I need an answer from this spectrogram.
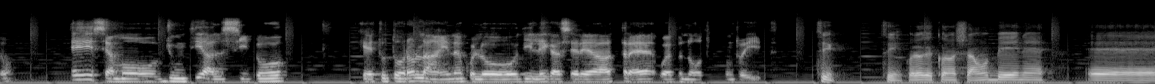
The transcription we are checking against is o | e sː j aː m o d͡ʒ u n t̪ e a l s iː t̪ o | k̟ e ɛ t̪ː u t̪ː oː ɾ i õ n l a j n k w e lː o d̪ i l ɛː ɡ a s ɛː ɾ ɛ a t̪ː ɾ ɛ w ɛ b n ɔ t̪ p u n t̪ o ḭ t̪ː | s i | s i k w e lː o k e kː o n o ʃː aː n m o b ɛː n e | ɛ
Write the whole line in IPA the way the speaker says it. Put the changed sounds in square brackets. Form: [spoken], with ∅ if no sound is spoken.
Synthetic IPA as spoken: o | e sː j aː m o d͡ʒ u n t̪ [i] a l s iː t̪ o | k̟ e ɛ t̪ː u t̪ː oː ɾ [a] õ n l a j n k w e lː o d̪ i l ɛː ɡ a s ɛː ɾ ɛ a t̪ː ɾ ɛ w ɛ b n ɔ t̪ p u n t̪ o ḭ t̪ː | s i | s i k w e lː o k e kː o n o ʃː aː [∅] m o b ɛː n e | ɛ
